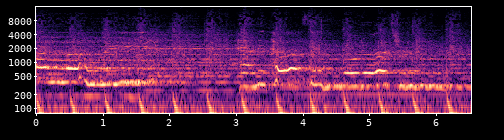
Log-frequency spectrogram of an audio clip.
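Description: Symphonic metal band and string orchestra playing live: a steady kick-drum beat under sustained strings and a sung, gliding melody line.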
